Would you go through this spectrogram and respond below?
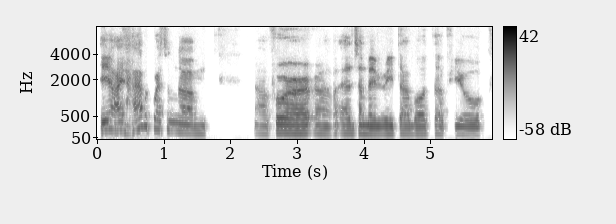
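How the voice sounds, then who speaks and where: A man with a Nepali accent, from Nepal, putting a question to the speakers in a mid-range voice. He hesitates often and fills pauses as he works his way toward the question. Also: medium pitch, steady tone, a little mellow, lo-fi sound. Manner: hesitant, with many fillers. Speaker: audience member asking a question. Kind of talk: spontaneous question.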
